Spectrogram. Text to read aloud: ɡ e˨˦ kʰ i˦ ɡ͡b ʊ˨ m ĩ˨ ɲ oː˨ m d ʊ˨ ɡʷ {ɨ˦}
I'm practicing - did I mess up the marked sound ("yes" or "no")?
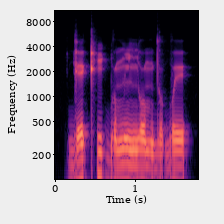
yes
